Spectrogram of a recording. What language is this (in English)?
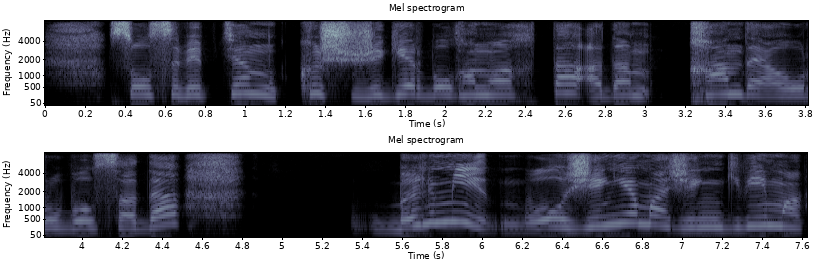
Kazakh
